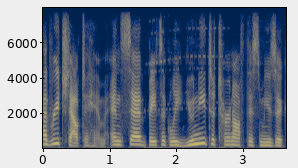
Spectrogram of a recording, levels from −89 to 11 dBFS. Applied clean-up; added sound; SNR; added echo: neural mask model DeepFilterNet 3.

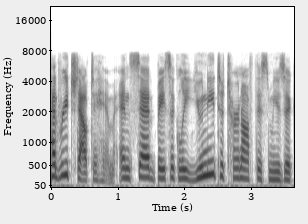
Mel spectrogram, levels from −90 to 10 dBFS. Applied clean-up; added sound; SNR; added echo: none; none; none; none.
